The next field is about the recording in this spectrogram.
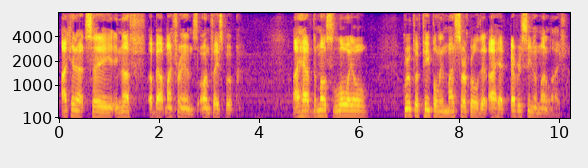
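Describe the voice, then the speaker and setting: A man's voice: mid-range voice, steady tone, measured pace. Emotional older Texan man rambling. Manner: emotional, rambling, laughs often; loud at times, deaf and can't hear himself. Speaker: podcast host. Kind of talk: casual solo podcast talk. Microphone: built-in webcam microphone.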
